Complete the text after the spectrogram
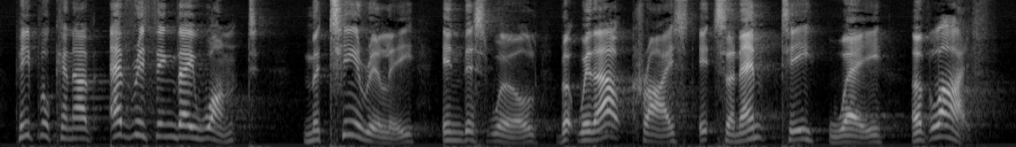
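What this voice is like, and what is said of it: British accent. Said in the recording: “accent was a little bit different ... I'm from the UK”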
